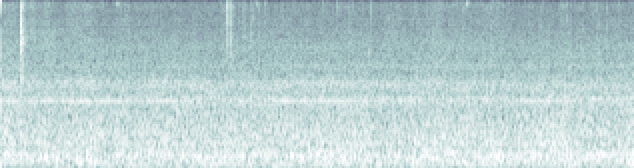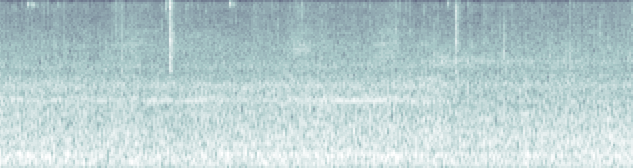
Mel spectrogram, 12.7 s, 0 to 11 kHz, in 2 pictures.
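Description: Cabin noise of a 200 series Shinkansen train running at speed: a steady, loud rumble of wheels and running gear, with a faint steady whine that fades in and out and a few sharp ticks.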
